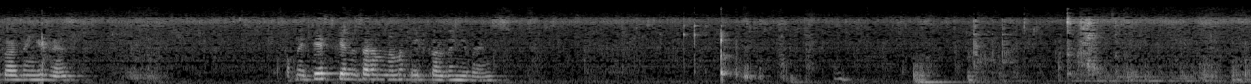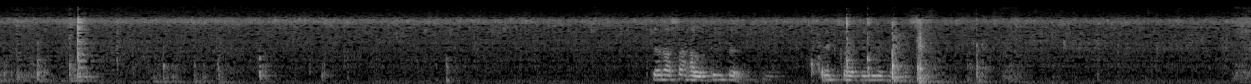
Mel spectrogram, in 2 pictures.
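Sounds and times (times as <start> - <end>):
potatoes sizzling in oil: 0.0 - 25.0
metal spoon scraping and knocking pan: 9.1 - 15.3.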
